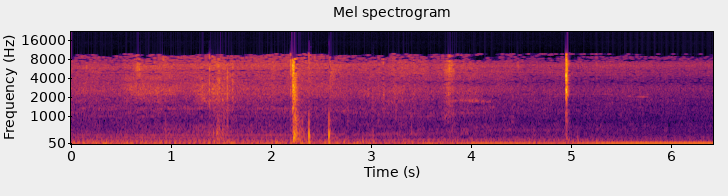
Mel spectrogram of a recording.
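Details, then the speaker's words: Nissan Skyline, warm engine at tick over, recorded from the rear with exhaust valve/flap switched open: quiet, deep, even idle, deeper tone than with flap closed, a few handling clicks nearby; normal warm idle. "I'll open that switch up and see what it sounds like with it warm. Tick over, it is just a deeper sound."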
